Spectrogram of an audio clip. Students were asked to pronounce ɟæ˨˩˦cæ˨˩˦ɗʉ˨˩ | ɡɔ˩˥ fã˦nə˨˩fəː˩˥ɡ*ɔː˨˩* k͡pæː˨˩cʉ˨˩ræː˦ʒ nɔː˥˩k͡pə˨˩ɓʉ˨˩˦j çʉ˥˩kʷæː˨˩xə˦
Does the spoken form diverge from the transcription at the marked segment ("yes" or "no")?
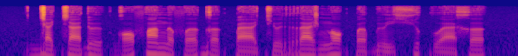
yes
